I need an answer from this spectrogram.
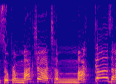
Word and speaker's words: maca: All right, so from matcha to maca, is that how you say it?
